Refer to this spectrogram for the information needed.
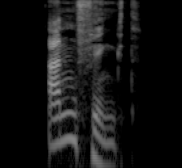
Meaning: second-person plural dependent preterite of anfangen
- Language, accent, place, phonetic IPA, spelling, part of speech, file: German, Germany, Berlin, [ˈanˌfɪŋt], anfingt, verb, De-anfingt.ogg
